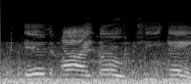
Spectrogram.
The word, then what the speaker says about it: Niota: In about an hour, we're going to stop in Niota, Tennessee. N-I-O-T-A, Niota. Or Niota, or pronounce it. My Baltimore way of pronouncing thing, I will say Niota.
